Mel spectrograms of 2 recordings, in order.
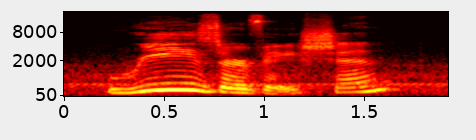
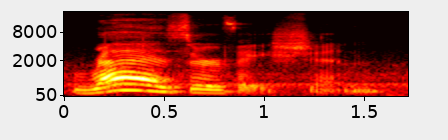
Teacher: reservation the important thing to remember in this word is that the first e takes an e sound the e h sound not an i sound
